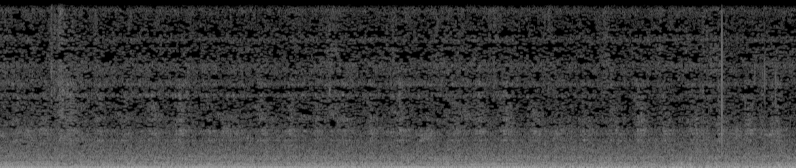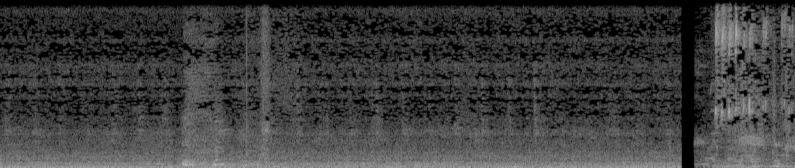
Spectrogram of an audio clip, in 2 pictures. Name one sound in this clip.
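A ceiling fan hums steadily.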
